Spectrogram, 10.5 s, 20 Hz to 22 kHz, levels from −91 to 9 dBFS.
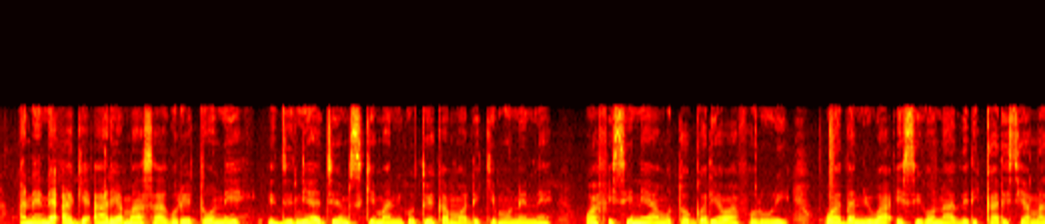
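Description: No dropouts, clicks, distortion or other transmission faults are audible anywhere in the recording.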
